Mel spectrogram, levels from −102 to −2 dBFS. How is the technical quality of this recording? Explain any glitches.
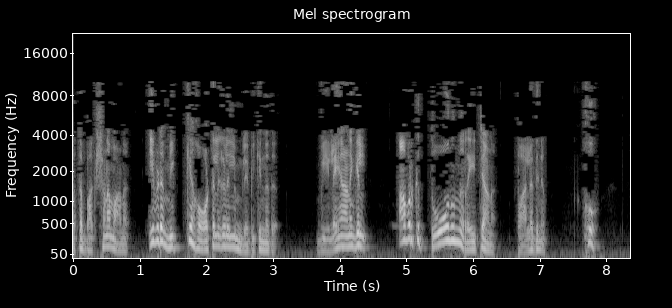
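The technical quality is limited by one fault that runs through the whole recording. Nothing is heard above 10.1 kHz, so the speech sounds dull and closed-in, with the first encoding's artefacts still present. This is likely low-bitrate audio saved at a high bitrate: the file was first squeezed by a low-rate codec, pointing to something like WMA at 32 kbit/s, then re-saved as a roomy MP3. The second encoding cannot restore the discarded detail, so the original cut-off and artefacts remain.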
